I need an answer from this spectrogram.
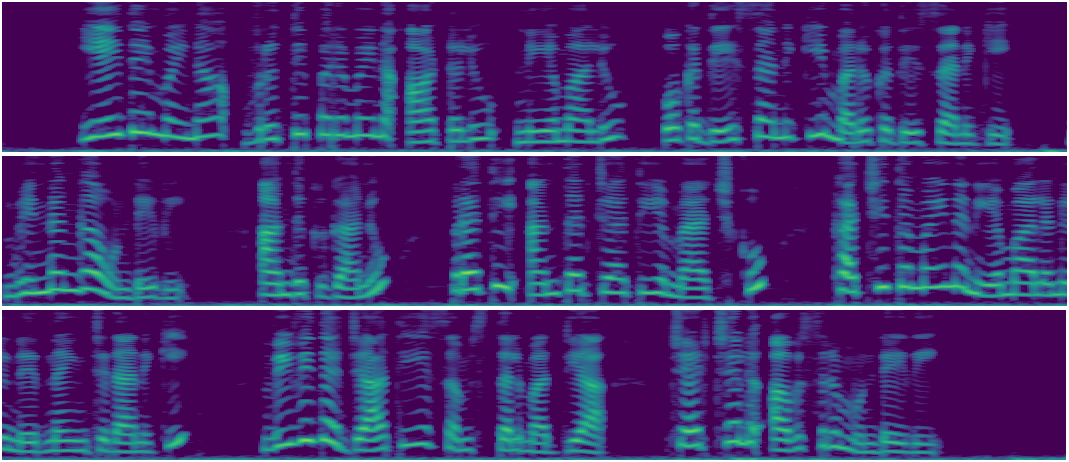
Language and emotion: Telugu, neutral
